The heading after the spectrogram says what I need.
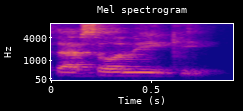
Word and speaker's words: Thessaloniki: And how you pronounce it in Greek is Thessaloniki. And as I was listening to it, it was Thessalonica. Thessalonica is how it was saying it, which is Thessalonica with the syllables were in different places, was all. And so the English version usually is Thessalonica.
